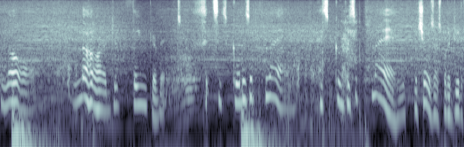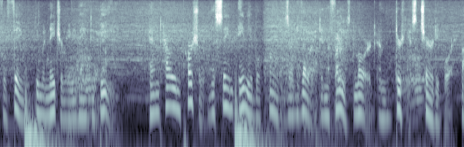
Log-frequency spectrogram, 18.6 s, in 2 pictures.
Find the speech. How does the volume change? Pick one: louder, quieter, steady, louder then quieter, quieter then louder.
steady.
